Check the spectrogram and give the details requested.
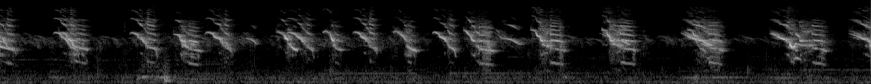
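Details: High, scratchy calls from backyard chickens, each dropping in pitch, repeated in a steady run of roughly thirteen bursts over nine seconds.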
